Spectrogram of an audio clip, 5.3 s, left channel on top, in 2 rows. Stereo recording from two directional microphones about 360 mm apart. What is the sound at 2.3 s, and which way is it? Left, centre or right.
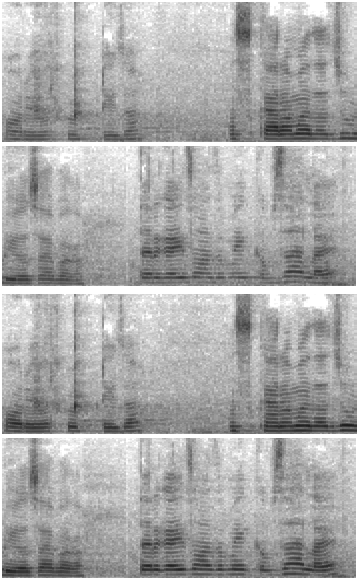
A woman's voice, centre.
